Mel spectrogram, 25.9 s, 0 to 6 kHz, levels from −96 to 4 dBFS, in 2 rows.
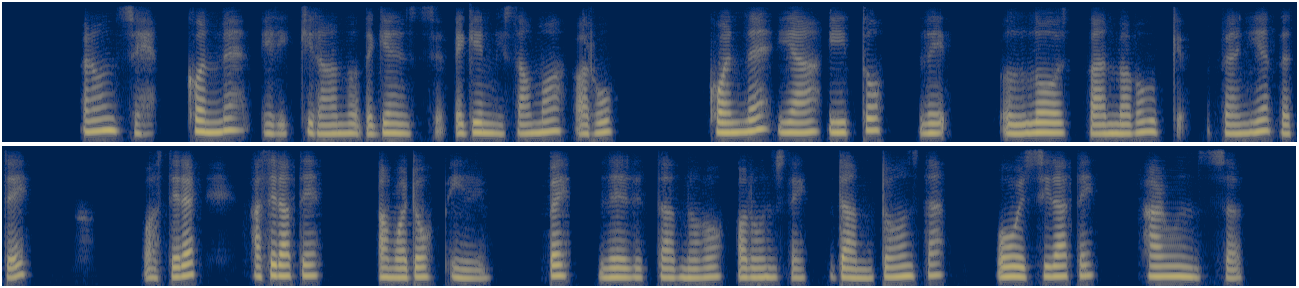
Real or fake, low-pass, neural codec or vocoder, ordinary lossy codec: fake; 5.4 kHz; codec, 16 kHz, 0.2 kbps, FocalCodec; AAC, 32 kbps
